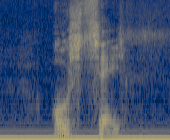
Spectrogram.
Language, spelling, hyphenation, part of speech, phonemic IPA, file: Dutch, Oostzee, Oost‧zee, proper noun, /ˈoː(st)seː/, Nl-Oostzee.ogg
- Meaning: Baltic Sea (a sea in Northern Europe, an arm of the Atlantic enclosed by Denmark, Estonia, Finland, Germany, Latvia, Lithuania, Poland, Russia and Sweden)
